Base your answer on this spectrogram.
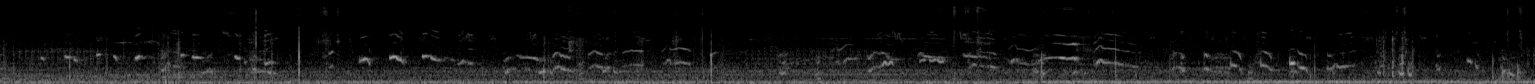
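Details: Labrador Retriever Blazer at play with pups just four weeks old: many short, high squeaky whines and yips, often rising or falling, repeat irregularly throughout over a constant low hum.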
